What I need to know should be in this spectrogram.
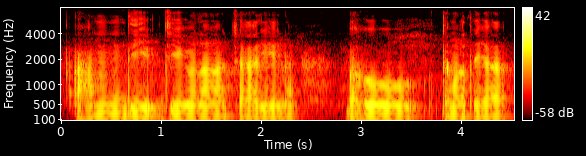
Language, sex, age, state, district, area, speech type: Sanskrit, male, 18-30, Telangana, Karimnagar, urban, spontaneous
